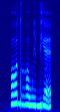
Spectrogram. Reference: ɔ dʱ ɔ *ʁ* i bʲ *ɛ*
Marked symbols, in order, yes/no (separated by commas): no, yes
